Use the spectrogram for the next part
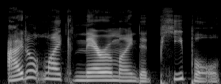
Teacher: if I were to say, I don't like narrow-minded people, the stress shifts from 'minded' to 'narrow'.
